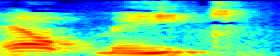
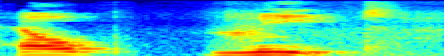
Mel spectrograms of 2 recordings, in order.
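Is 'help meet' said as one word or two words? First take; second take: one word; two words. First: It is said run together as one word. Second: It is said as two separate words. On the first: The term is treated as a single label. "they do say it as one word" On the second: The words mean a helper who is suitable. "I say it that way"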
